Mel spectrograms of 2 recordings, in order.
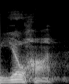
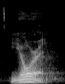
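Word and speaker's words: Joran: the news i was i kept calling him johan and i don't know why i did and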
